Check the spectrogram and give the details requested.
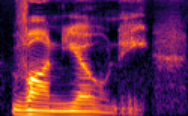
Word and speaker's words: Vagnoni: and marketing Guru Anthony voni now he doesn't spell it Von but that's the Italian correct Italian pronunciation and Anthony has been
